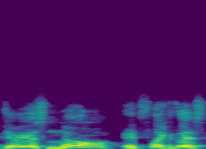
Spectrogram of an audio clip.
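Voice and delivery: high insistent no; insistent correction. Retold or imitated. Second person contradicting.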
